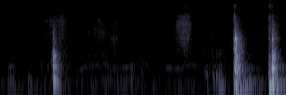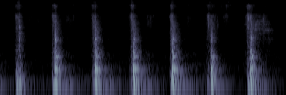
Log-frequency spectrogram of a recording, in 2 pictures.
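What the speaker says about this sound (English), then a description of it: "I've got my chicken chopped up in this bowl, and then I'm chopping this one up right now" A very sharp knife chops raw chicken with its skin on against a board, a few scattered strikes and then a steady run of about ten firm, evenly spaced thuds, close and loud.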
